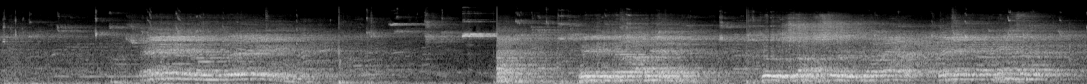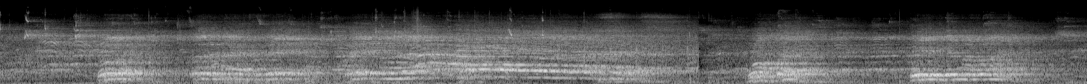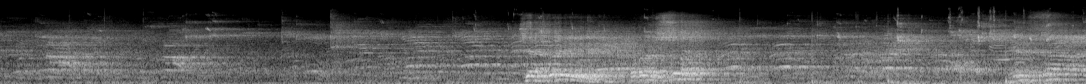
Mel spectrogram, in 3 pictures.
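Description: Live basketball game sound in a gym: a basketball dribbling and bouncing on the hardwood floor among indistinct shouts and chatter from players and the crowd, echoing in the hall.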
